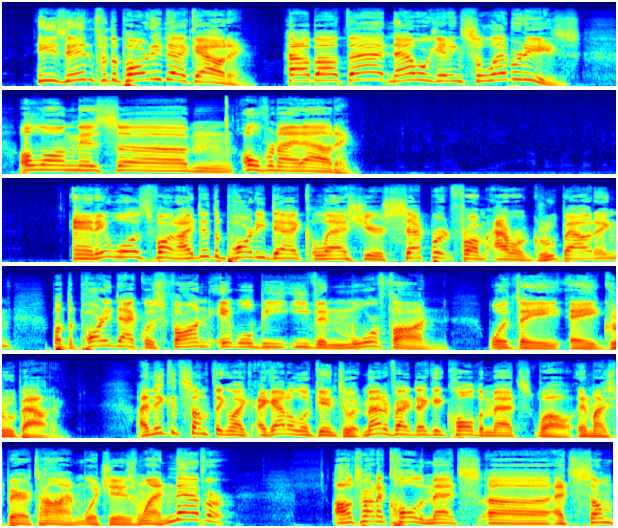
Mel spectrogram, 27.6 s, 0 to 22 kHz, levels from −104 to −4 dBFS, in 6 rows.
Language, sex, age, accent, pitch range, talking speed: English, male, 30-49, American, 120-190 Hz, 195 wpm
